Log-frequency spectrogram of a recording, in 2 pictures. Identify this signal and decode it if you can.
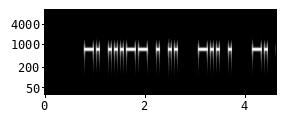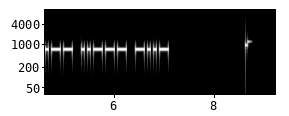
Morse code, heard as a keyed tone, about 20 wpm, 700 Hz. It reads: N3EI DE NW2X
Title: USA Callsign DE Callsign - 4 Characters - 20wpm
